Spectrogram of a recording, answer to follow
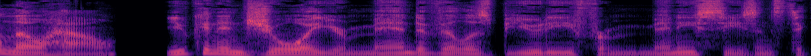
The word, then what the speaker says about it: Mandevilla: Think about the vile in the middle. That's where the emphasis is. Listen to online pronunciations or watch videos of people saying mandilla to get the sound just right.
